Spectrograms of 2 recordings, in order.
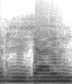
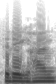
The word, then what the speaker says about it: resign: तो इसको हम रिजाइन पढ़ेंगे, है ना, इसको रिगाइन पिगाइन नहीं पढ़ेंगे।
